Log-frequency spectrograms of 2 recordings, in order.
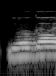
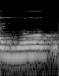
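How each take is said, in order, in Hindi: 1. शब्द के अंत में एक स्वर जोड़ा गया है। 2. शब्द व्यंजन पर समाप्त होता है, उसमें कोई स्वर नहीं है। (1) "योगा को योगा नहीं बोलना चाहिए" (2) "योगा हमेशा योग होता है"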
